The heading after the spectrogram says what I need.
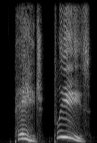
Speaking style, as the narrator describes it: yelled Finn

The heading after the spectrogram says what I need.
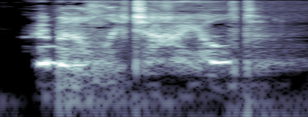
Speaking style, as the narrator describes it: she whisper shouted

